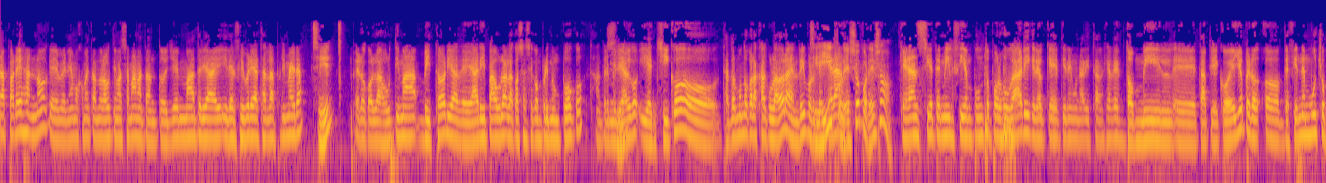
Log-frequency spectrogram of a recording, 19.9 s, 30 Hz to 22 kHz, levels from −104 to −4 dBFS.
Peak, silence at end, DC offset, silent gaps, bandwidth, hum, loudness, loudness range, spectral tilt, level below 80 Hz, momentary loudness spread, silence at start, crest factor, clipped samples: -8 dBFS; 0 s; under 0.1%; none; 10 kHz; none; -23 LUFS; 3 LU; -6 dB/octave; -54 dBFS; 7 LU; 0 s; 14 dB; under 0.1%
